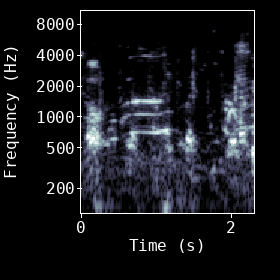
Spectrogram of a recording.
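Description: Voices of people in a room, with one drawn-out high-pitched voice held for about half a second near the middle, like a child's call.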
